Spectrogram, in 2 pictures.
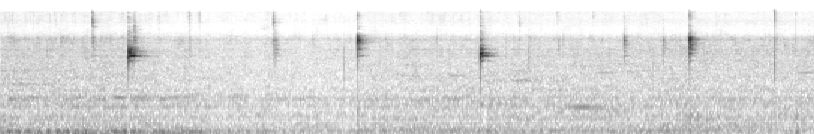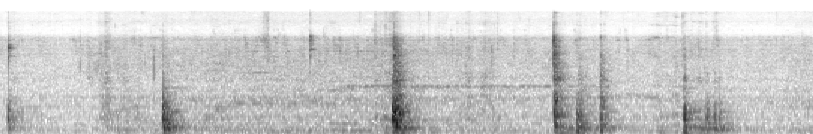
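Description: Dried red chili frying in hot oil in a wok, a quiet steady sizzle broken by sharp ticks and pops and a few soft scraping stirs, no voices.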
